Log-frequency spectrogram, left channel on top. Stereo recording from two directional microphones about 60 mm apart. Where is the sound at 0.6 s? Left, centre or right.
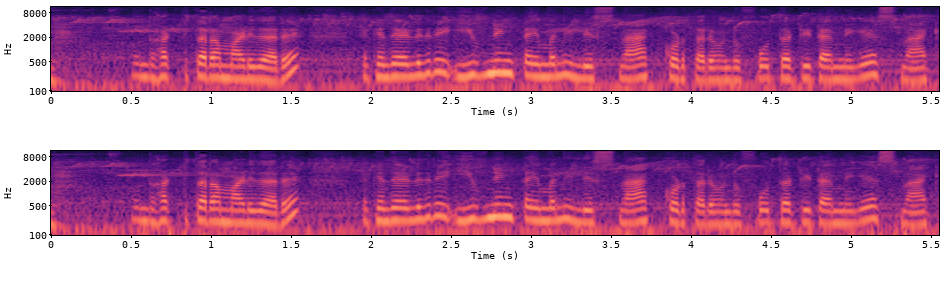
Left.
